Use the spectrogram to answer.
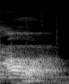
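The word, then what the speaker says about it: hour: আওয়ার। এইচ ও ইউ আর কি হয়? কেউ হাওয়ার বলবে না, হয় উচ্চারণ হবে না। আওয়ার, আ দিয়ে স্টার্ট হচ্ছে আওয়ার।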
